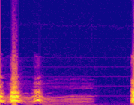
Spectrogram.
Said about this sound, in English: I will tell you that dog that was barking is not a mixed breed dog.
